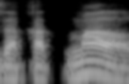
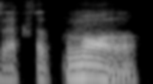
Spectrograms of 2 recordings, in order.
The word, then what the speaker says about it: zakat mal: ini zakat mal ya bacanya zakat mal bukan zakat mall ya Nah ini kita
